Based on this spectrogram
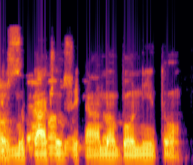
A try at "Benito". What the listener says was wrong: Benito. Bonito with an O means handsome.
